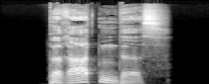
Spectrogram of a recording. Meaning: strong/mixed nominative/accusative neuter singular of beratend
- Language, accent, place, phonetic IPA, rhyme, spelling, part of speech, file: German, Germany, Berlin, [bəˈʁaːtn̩dəs], -aːtn̩dəs, beratendes, adjective, De-beratendes.ogg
